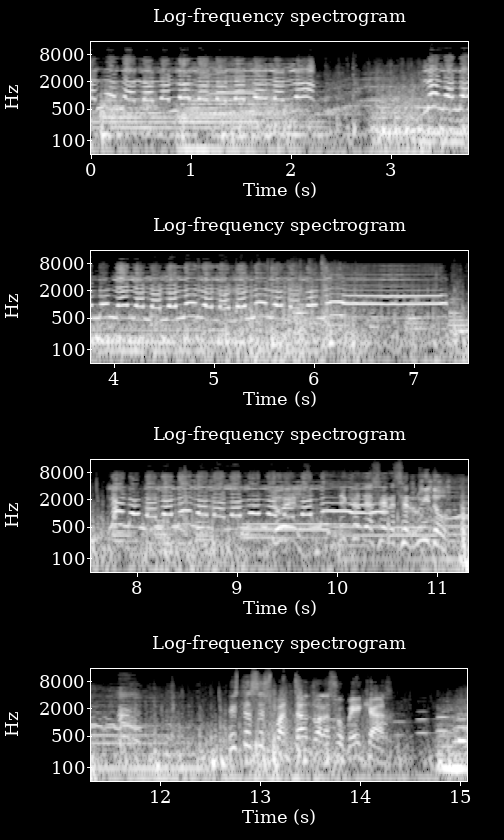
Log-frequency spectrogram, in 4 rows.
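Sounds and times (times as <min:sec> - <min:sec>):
boy singing la la: 0:00.0 - 0:02.2, 0:03.3 - 0:10.4
background film music: 0:00.0 - 0:15.0.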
